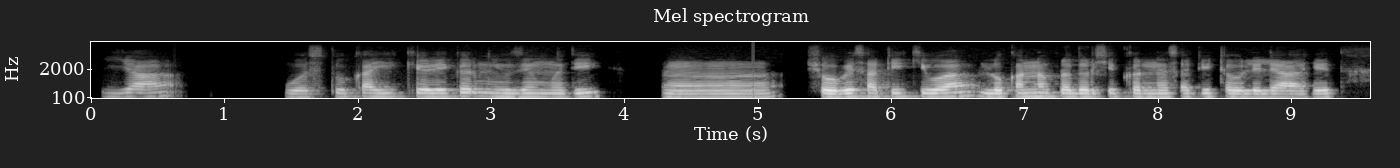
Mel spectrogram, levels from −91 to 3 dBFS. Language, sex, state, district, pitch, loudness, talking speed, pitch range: Marathi, male, Maharashtra, Pune, 140 Hz, -20 LUFS, 85 wpm, 135-145 Hz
